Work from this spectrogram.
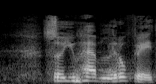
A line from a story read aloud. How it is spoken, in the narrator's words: Jesus said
